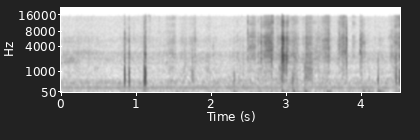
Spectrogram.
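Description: Handling noise from hands on a small body camera: two sharp clicks about a second in, then soft knocks and rustling near the end, over a steady low hum.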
